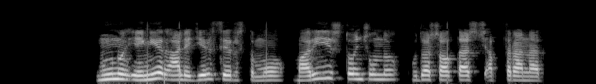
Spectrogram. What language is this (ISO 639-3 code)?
chm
